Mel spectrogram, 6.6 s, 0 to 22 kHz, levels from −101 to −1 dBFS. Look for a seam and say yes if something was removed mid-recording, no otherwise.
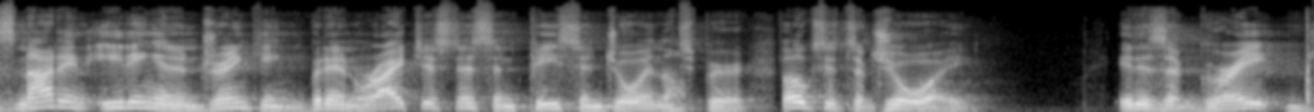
yes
